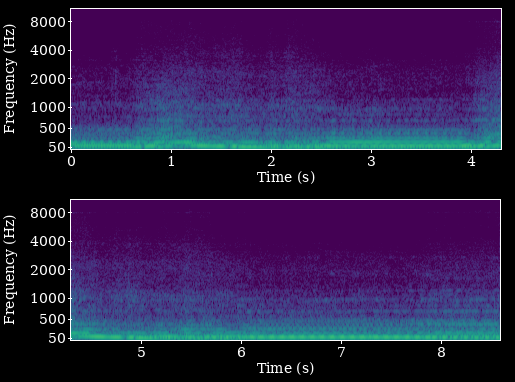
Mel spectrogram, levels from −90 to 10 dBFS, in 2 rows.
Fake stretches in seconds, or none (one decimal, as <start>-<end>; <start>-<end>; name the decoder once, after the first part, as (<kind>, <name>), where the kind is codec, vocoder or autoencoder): 3.8-8.6 (autoencoder, DAC-VAE)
